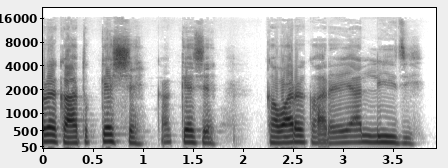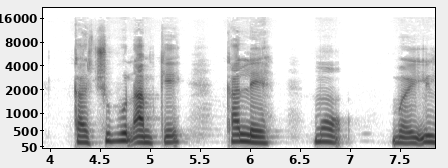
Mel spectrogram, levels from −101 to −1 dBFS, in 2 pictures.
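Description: A speech recording with microphone overload in its first couple of seconds: from 0.0 to 0.29 s, 0.61 to 0.68 s, around 1.42 s, and 2.32 to 2.53 s the loudest syllables take on a harsh, crackly edge, with peaks running up to about 6 dB past full scale and a few percent of samples flattened. The likely cause is the mic input sitting too hot, so the converter chops off the waveform tops. You'll also hear the microphone volume stepped down three times, at 0.25 s, 2.61 s and 3.63 s, dropping the voice and background by about 2, 6 and 2 dB. That's most likely the call software spotting the clipping and pulling the device's input level down in single jumps.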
